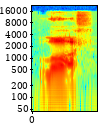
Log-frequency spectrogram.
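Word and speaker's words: Lolth: guide helps you navigate through some of them loathe loss officially almost all pronunciations are kin and when it comes to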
